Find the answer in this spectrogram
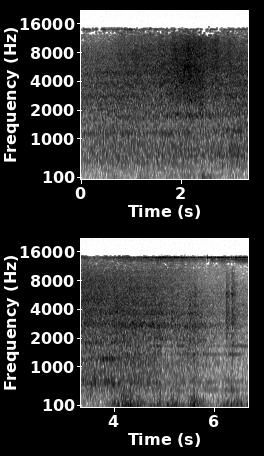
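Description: Electric commuter train running past a station platform at close range: a steady rush of wheel and running noise. About four seconds in it turns into heavy, uneven low rumbling as the cars go by right beside the microphone.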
